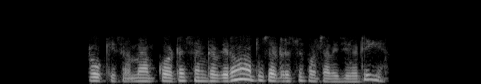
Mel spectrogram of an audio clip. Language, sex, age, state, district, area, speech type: Hindi, male, 18-30, Madhya Pradesh, Seoni, urban, conversation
